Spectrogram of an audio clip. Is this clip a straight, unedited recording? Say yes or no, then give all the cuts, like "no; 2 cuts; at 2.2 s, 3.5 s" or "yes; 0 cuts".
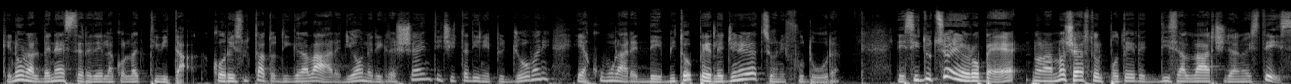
yes; 0 cuts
